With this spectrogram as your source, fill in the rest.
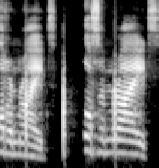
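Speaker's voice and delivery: slight English accent. Talking through a chess checkmate in super fast motion, in an English accent. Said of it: "I don't know why we're developing an English accent".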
